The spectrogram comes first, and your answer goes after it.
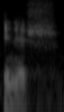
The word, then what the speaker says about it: Inis: anyways great game uh it's spelled i-n-i-s but pronounced inish because it's Gaelic so we do love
